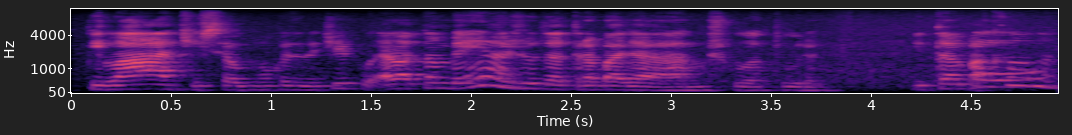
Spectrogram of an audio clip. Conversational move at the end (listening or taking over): taking over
